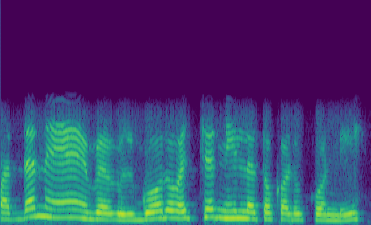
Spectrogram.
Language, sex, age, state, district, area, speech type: Telugu, female, 18-30, Andhra Pradesh, Annamaya, rural, conversation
